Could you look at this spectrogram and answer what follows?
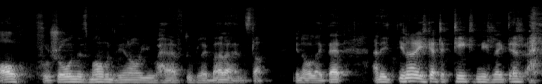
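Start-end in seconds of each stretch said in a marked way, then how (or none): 0.0-2.3 deep, crackly voice, dropped low. Showing how an impression sounds: Jürgen Klopp impression. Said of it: "when I'm doing Klopp".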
